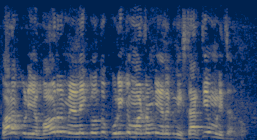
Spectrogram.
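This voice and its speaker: A high-pitched male voice races through commanding, scolding replies to devotees, spoken as the deity of a village temple. He is from Tamil Nadu and has a southern Tamil accent, and this is trance oracle speech. The recording sounds dull, with faint background noise.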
